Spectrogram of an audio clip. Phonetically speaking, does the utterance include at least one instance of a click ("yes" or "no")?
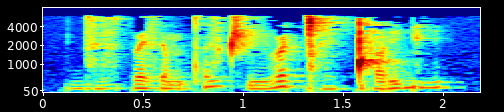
yes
